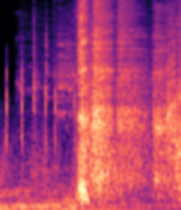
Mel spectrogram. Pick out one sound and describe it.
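A swimmer splashes while surfacing.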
